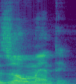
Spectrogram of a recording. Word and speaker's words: romantic: Thứ hai là chúng ta, cái đồ thị chúng ta sẽ nhìn thấy ở đây là từ romantic, romantic nhé. Thì trọng âm nhấn vào âm man, man.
